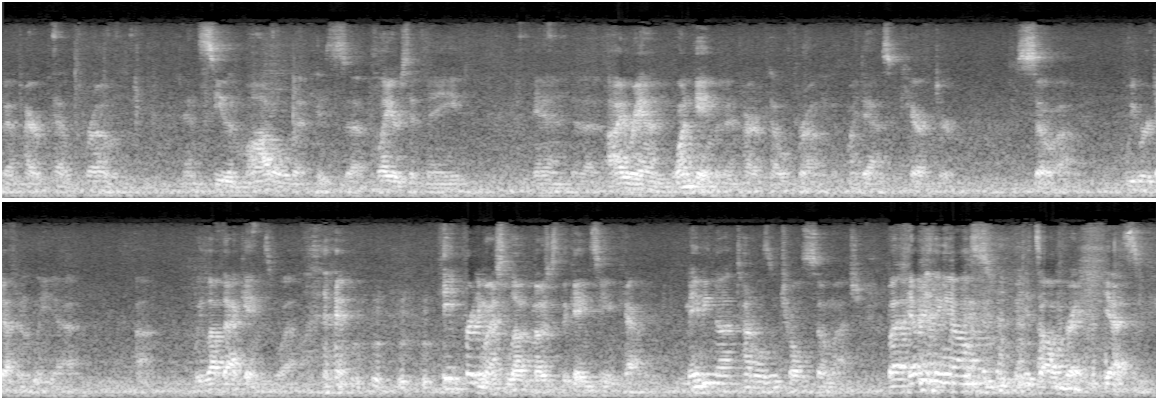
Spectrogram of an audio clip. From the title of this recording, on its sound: Seminar at NTRPG Con 2-16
